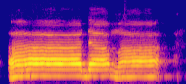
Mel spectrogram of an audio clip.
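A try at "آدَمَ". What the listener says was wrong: Ma-nya pendek. Adama pendek ma-nya.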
